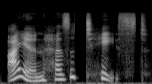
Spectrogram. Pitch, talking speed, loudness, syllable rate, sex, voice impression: 240 Hz, 160 wpm, -21 LUFS, 4.4 syllables/s, female, very feminine, slightly middle-aged, very thin, very tensed, very powerful, very bright, very hard, very clear, very fluent, raspy, slightly cool, slightly intellectual, slightly refreshing, slightly sincere, slightly calm, slightly friendly, slightly reassuring, very unique, very wild, very strict, very intense, very sharp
